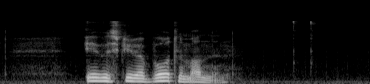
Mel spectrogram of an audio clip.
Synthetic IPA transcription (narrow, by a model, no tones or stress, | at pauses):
eːʋɪskʉːɑboːt̪ʰl̩mʔɑ̰nə̰n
